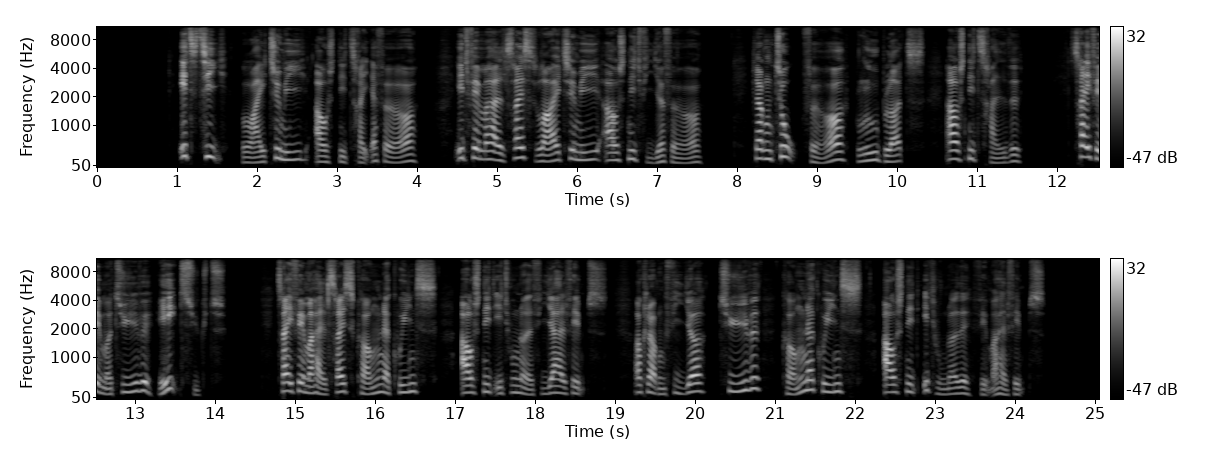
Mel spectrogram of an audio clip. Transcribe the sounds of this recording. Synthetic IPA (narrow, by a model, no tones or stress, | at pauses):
ʔe̝d̥t͡sʰḭː | laɪt͡sʰomiʔɑ̈ʊsnid̥̚t͡sʰʁɛ̰ːɒfɶɐ | ʔe̝d̥femɒ̽hælt͡sʰʁaslɑɪt͡sʰomiʔɑ̈ʊsnid̥fiːɒfɶːɐ | kʰlɒ̽ɡ̥n̩t͡sʰo̝̰ːfɶːɐb̥lub̥lɒ̽d̥s | ʔɑ̈ʊsnid̥̚t͡sʰʁaðˠʋə | t͡sʰʁɛ̰ːfem̰ɒ̽t͡sʰyːʋəhe̝̰ːld̥syɡ̥d̥ | t͡sʰʁɛ̰ːfem̰ɒ̽ɦælt͡sʰʁɛskʰɒ̽ŋn̩ækʰwḭːns | ʔɑ̈ʊsnid̥e̝d̥hunɐð̞̩ˠfiːɐɒ̽hælfem̰s | ʔɒ̽kʰlɒ̽ɡ̥n̩fiːɐt͡sʰyːʋə | kʰɒ̽ŋn̩ækʰwiːns | ʔɑ̈ʊsnid̥e̝d̥hunɐð̞ˠəfem̰ʔɒ̽ɦælfem̰s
